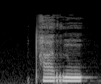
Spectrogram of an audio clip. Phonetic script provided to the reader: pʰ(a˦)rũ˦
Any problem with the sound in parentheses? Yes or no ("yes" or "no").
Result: no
